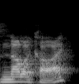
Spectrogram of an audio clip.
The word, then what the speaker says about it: Nullaki: It's actually pronounced Nullaki.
